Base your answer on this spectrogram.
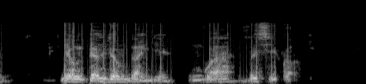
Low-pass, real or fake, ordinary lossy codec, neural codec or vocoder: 7.2 kHz; fake; AAC, 48 kbps; codec, 16 kHz, 16 kbps, FreqCodec, larger model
